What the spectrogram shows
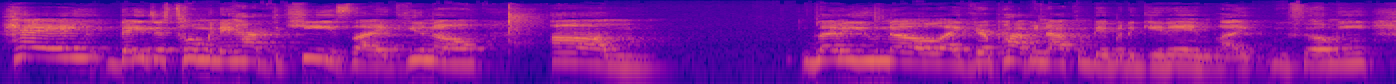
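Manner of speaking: ordinary talk, nothing marked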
